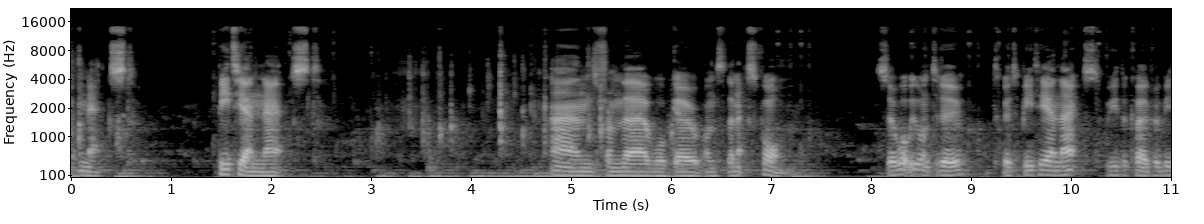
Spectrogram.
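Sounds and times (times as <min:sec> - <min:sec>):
computer keyboard typing: 0:00.0 - 0:00.6, 0:02.6 - 0:06.2, 0:07.0 - 0:07.5, 0:08.4 - 0:09.6.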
